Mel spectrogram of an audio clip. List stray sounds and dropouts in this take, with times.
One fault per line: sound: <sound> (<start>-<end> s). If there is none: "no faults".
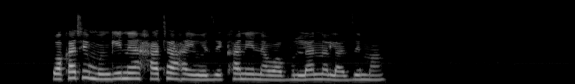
no faults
